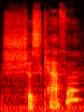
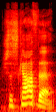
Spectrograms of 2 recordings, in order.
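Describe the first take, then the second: First: Slow, tentative sounding-out, rising at the end; said slowly. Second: Loud, higher, falling shout of Shiskatha; quick, sure, punchy greeting by name; confident exclamation. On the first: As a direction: sound out Shiskatha slowly, high and questioning. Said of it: "Say it slowly". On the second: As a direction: call the name out with gusto. Confident repeat after being corrected. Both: Real, not acted.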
